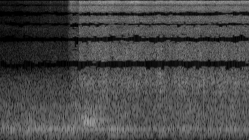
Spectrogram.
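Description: Water hose spraying: a steady hiss of running water that comes on sharply a little under a second in.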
